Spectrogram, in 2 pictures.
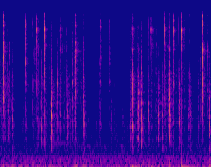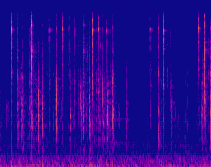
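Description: Fingertips with painted nails type on a pink backlit plastic mechanical keyboard with round keycaps and a hollow case, resting on a wooden box. Quick, bright, clicky keystrokes land in irregular bursts with short pauses, each tap dying away almost instantly over a faint low background hum.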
